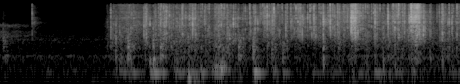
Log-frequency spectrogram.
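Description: Clear plastic packaging crinkling and crackling as it is handled, starting about a second in.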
